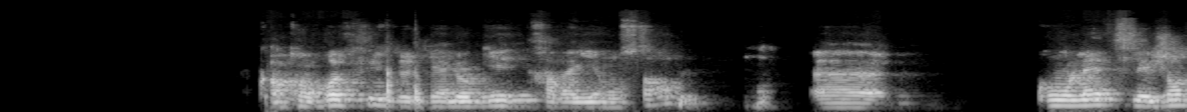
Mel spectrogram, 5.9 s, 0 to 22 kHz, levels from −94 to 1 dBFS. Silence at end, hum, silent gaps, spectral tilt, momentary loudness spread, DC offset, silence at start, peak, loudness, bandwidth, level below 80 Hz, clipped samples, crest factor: 0 s; none; 4.93-5.17 s; -5.5 dB/octave; 15 LU; under 0.1%; 1.3 s; -2 dBFS; -21 LUFS; 12.5 kHz; -68 dBFS; under 0.1%; 20 dB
